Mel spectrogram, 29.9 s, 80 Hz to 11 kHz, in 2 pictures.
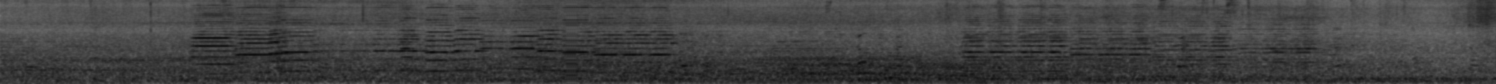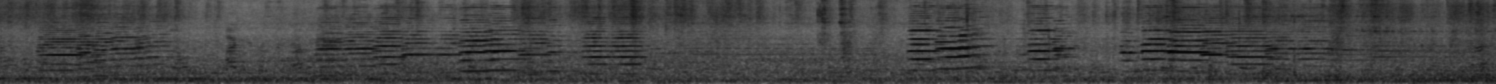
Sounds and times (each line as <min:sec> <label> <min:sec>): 0:01.7 harmonica 0:08.2
0:09.1 harmonica 0:13.5
0:15.2 harmonica 0:17.0
0:18.0 harmonica 0:23.2
0:24.0 harmonica 0:29.9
